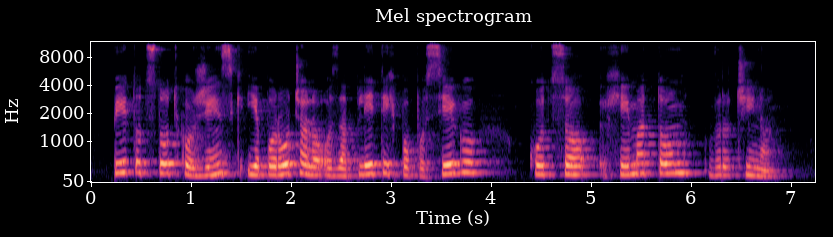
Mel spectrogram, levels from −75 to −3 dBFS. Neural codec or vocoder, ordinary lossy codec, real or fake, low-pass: none; none; real; 10.8 kHz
